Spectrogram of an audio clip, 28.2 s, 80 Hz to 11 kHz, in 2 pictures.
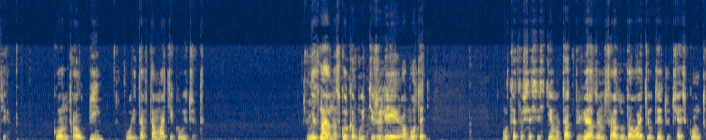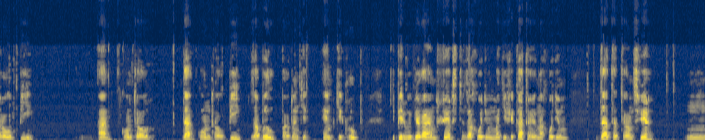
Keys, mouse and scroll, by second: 0.0 shift+click, 1.4 ctrl+p, 9.8-10.1 scroll up 2, 10.4 shift+middle click, 11.3 click, 12.5 shift+click, 14.3 ctrl+p, 18.3 ctrl+p, 22.1 click, 23.4 click, 27.4 click.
